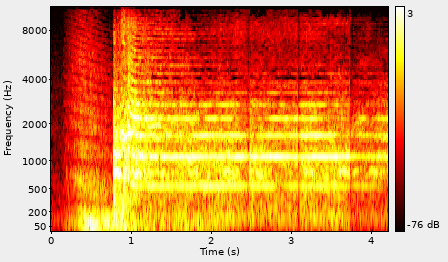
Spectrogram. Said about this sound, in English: San Francisco police sounded air horns yesterday as they shut down the rally.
